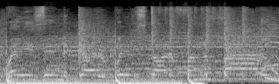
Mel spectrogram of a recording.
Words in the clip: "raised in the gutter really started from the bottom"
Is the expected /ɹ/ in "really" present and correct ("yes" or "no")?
no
